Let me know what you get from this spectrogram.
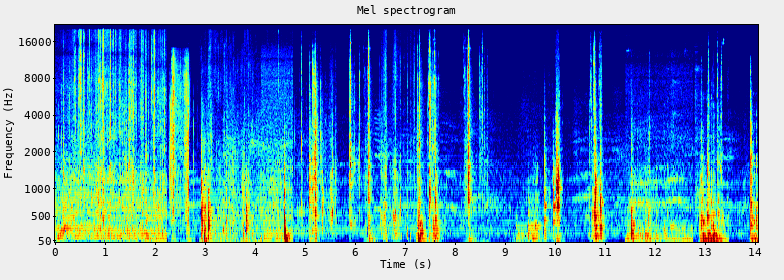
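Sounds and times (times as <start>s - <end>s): tools clicking and knocking: 4.6s - 8.7s.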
